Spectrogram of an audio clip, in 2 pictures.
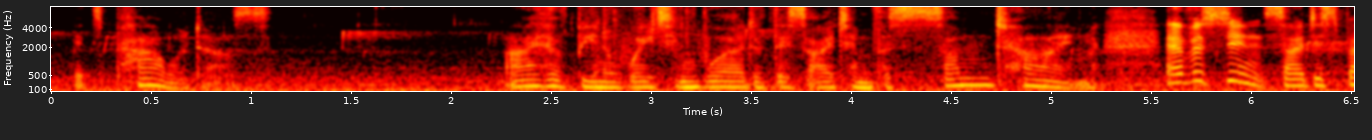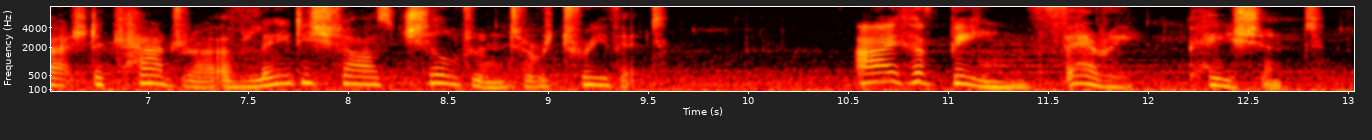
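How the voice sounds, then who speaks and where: A haughty female cult commander in a fantasy video game. She is formal and calculating, with menace carried in lively pitch swings, over clear background ambience. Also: noisy background. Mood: haughty, probing, then menacing, demanding. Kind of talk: dramatic video game acting.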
